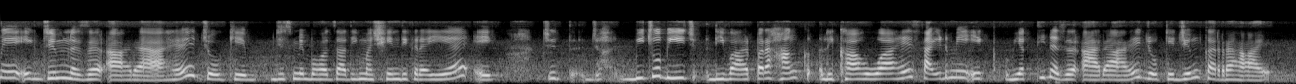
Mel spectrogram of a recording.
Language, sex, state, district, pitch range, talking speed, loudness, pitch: Hindi, female, Chhattisgarh, Balrampur, 230-275 Hz, 185 wpm, -15 LUFS, 245 Hz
